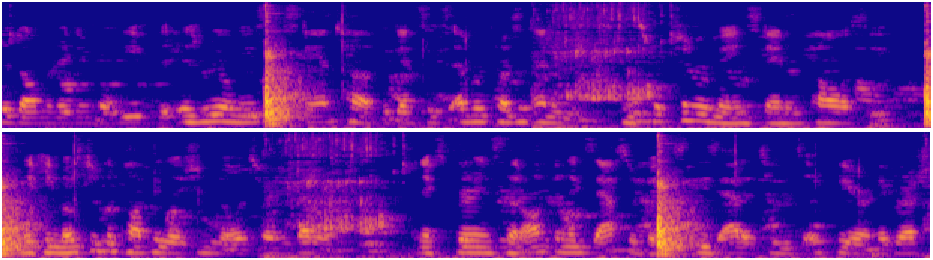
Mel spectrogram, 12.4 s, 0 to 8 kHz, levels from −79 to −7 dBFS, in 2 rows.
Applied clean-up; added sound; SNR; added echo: classical method WPE with log-MMSE.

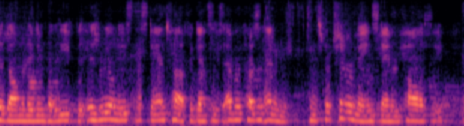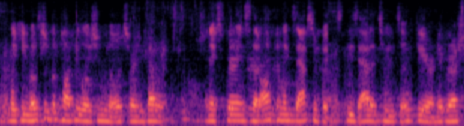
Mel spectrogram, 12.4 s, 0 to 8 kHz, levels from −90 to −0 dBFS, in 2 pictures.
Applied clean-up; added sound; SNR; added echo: neural separator model SepFormer DNS4.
